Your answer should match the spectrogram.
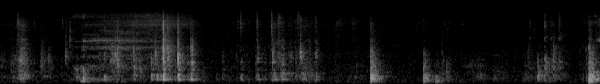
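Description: Irregular light clicks and rustles of handling: the aileron servo lead plugs are being pushed together and the wires worked in a small room.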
